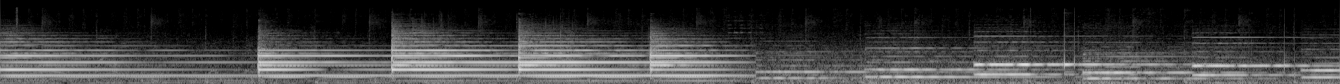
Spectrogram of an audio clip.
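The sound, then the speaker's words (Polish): A large peace bell is struck four times in slow succession, each loud clang ringing on with a long shimmering tail, followed by softer bell tones at shifting pitches. No one speaks. “Za moment uderzenie w dzwon pokoju.”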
